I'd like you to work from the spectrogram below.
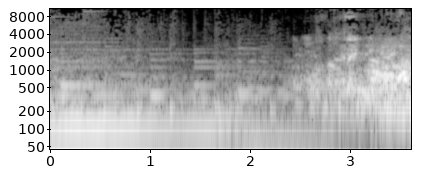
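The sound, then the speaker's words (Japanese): A continuous murmur of many overlapping voices fills a busy indoor game event, recorded at a free table, steady at first and swelling louder toward the end, with a low hum running underneath. “前回同様ですね、お聞きいただく前に、今回イベント中の収録のためですね、またしてもかなり周囲の音が入っております。”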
